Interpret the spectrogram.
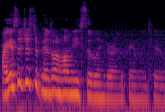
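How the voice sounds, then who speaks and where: A woman's voice: mid-range voice, very animated, very fast, a little hiss or hum. Chatty young woman, full of "like"s. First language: Spanish. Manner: rambling, fillers of "like" and "literally". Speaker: podcast host. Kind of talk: casual podcast chat.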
